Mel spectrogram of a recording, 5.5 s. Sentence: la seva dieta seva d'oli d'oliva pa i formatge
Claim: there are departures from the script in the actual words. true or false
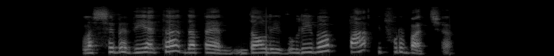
true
